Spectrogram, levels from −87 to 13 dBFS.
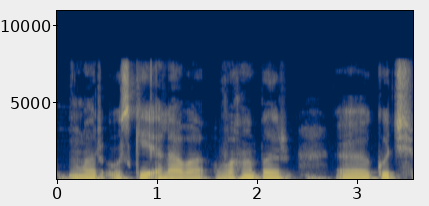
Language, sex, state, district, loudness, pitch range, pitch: Hindi, male, Himachal Pradesh, Shimla, -15 LUFS, 110-130 Hz, 120 Hz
